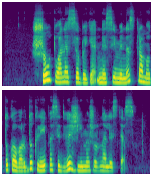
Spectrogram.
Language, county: Lithuanian, Kaunas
